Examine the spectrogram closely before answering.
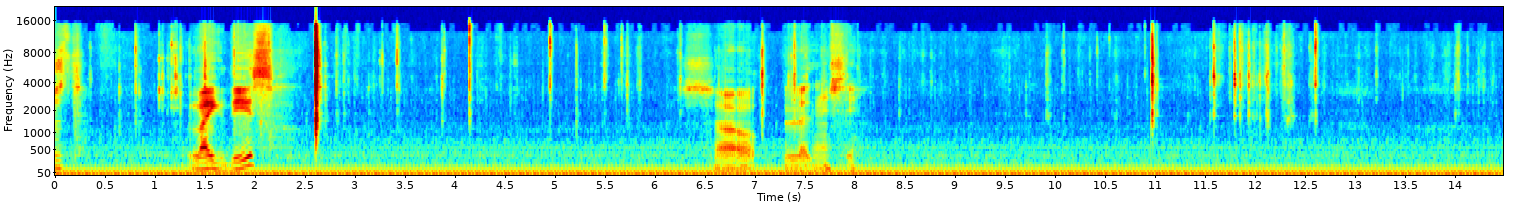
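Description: Plastic parts click and rattle as they are handled.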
